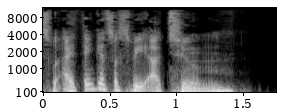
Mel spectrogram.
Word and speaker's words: Atum: Well, the correct pronunciation, which I'm not from Egypt, I believe is Atum.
